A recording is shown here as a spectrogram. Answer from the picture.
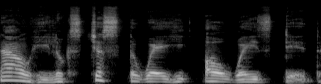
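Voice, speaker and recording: At a medium pitch, a man speaks in a put-on character voice. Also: fairly slow pace, lively intonation, dry, close sound with no echo. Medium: read story.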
